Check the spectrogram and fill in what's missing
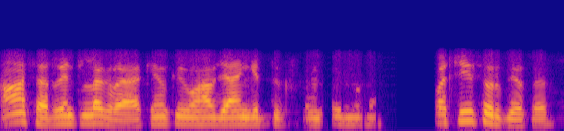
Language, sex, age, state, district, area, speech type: Hindi, male, 30-45, Uttar Pradesh, Azamgarh, rural, conversation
